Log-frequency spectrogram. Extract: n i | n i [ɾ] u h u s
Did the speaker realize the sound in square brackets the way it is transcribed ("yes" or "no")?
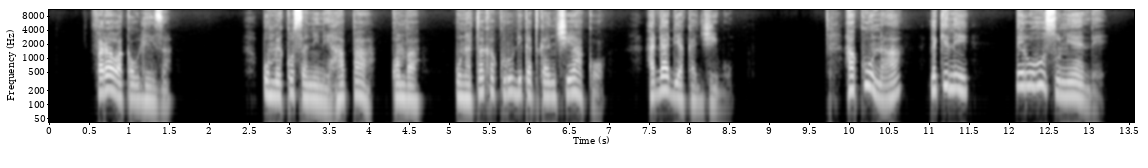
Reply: yes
